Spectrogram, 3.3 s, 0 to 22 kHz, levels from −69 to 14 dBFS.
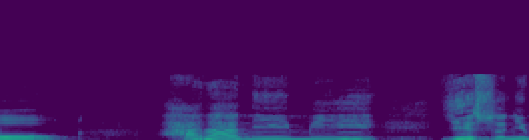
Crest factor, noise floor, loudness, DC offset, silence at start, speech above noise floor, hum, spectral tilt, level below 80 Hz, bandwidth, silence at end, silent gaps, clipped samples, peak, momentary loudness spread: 18 dB; -63 dBFS; -31 LUFS; under 0.1%; 0 s; 32 dB; none; -4 dB/octave; -74 dBFS; 11 kHz; 0 s; none; under 0.1%; -12 dBFS; 18 LU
